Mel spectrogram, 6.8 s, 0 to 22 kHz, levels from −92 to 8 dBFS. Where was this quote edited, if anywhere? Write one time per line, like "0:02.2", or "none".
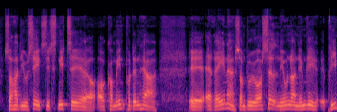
none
